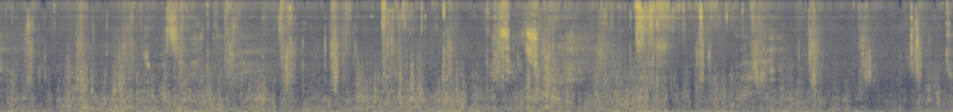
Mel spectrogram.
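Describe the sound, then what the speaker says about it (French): Strong, cold wind blows outdoors and buffets the microphone with constant loud rumbling gusts, while someone speaks briefly over it. "un sacré vent"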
